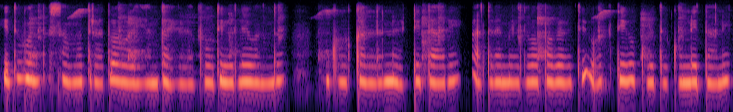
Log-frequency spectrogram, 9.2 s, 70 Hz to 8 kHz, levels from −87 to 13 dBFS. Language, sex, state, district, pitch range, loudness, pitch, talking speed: Kannada, female, Karnataka, Gulbarga, 245-265 Hz, -21 LUFS, 255 Hz, 105 wpm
